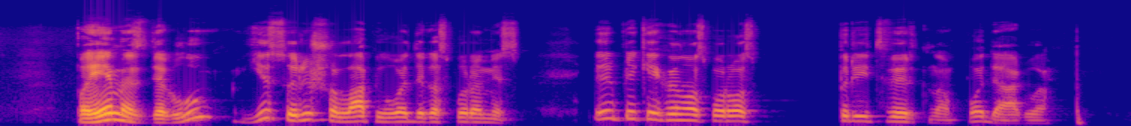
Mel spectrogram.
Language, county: Lithuanian, Kaunas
